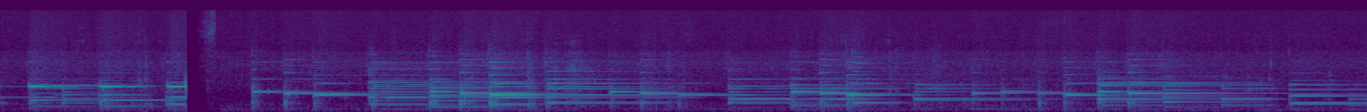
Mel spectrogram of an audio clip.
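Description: Background piano music, a melody of struck notes that break off for a moment about two seconds in.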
